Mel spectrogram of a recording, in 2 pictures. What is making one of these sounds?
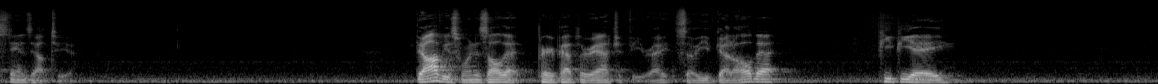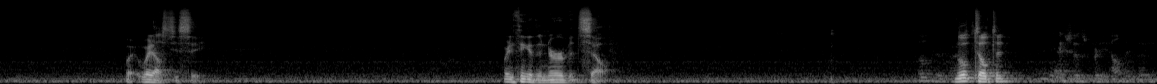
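A man lectures calmly through a microphone, with pauses between phrases.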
